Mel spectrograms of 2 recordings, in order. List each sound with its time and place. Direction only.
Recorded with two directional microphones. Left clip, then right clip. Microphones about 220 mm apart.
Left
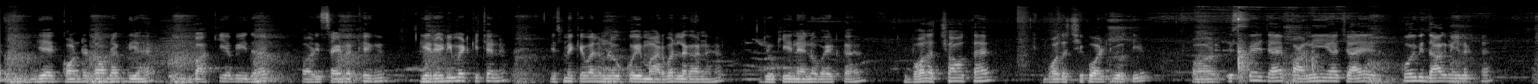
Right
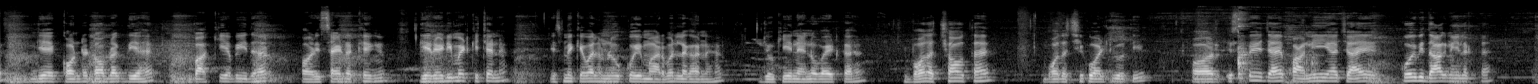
0.4 s speech: 5° left (ahead or behind)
